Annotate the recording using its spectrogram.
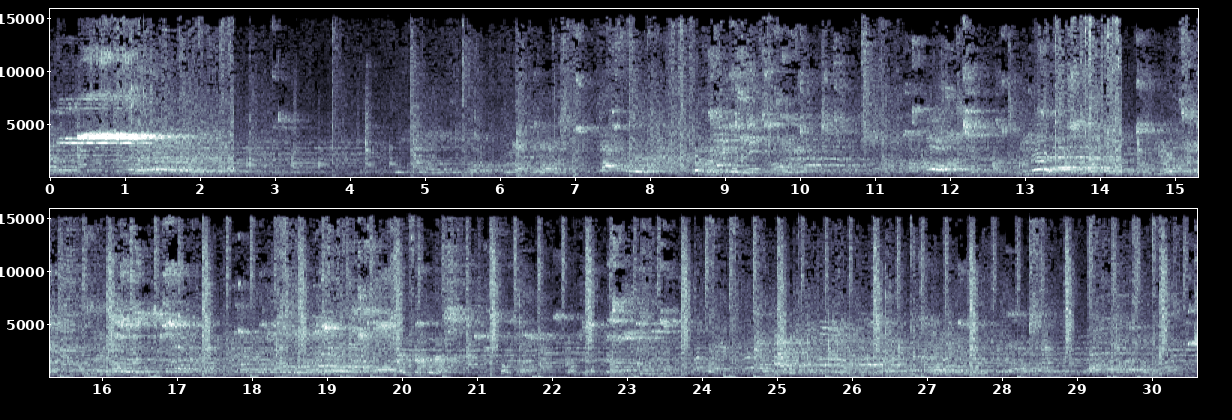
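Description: Basketball bouncing on a wooden gym floor during play. The thumps are frequent from about halfway on, mixed with children's shouts and calls echoing in a large sports hall.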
